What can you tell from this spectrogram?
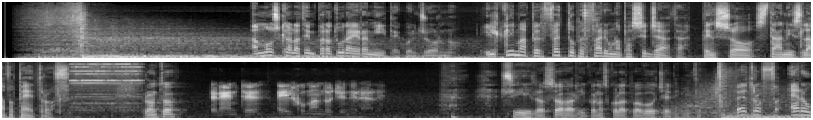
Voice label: trailer; petrov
